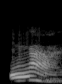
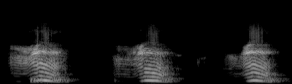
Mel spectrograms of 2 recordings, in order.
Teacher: Huruf ain tidak masuk hidung. Jadi nanti prakteknya itu ditutup hidungnya yang rapat, ya.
